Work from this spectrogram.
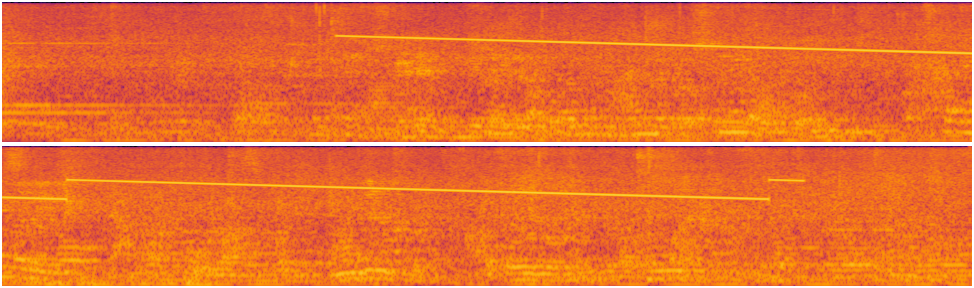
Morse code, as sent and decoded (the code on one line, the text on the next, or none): none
